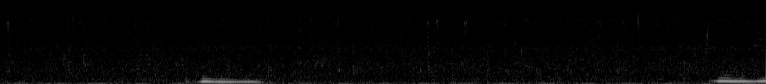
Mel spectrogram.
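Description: Steady, even rain. A man's deep voice makes a short low murmur about two seconds in and another near the end, louder than the rain.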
